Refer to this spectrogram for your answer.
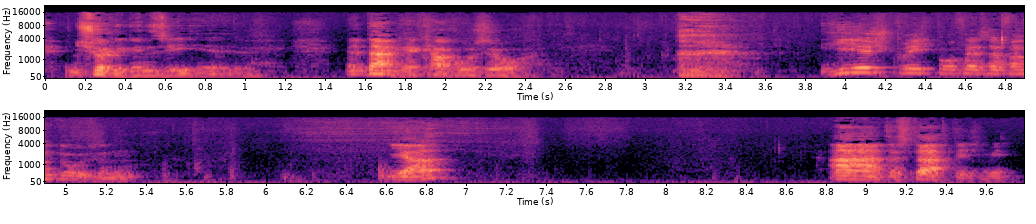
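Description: An actor playing a pompous, self-assured professor and amateur detective in a radio crime drama, lecturing in a pedantic manner. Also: male voice, fairly high pitch. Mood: pleased, triumphant.

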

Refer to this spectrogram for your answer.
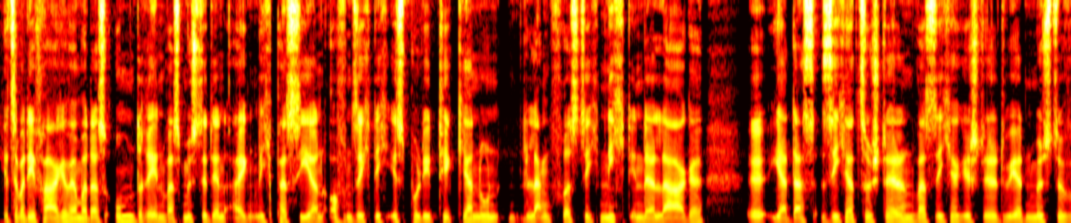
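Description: A man asking an economist probing, deliberate interview questions. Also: fairly low pitch, dry recording.

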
